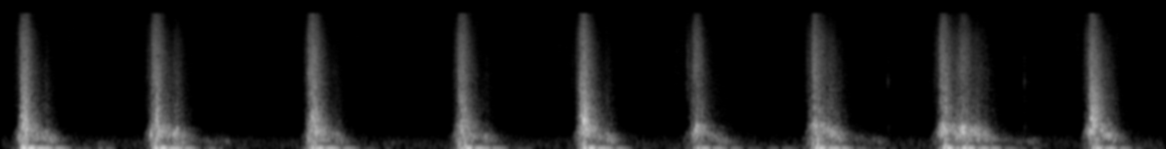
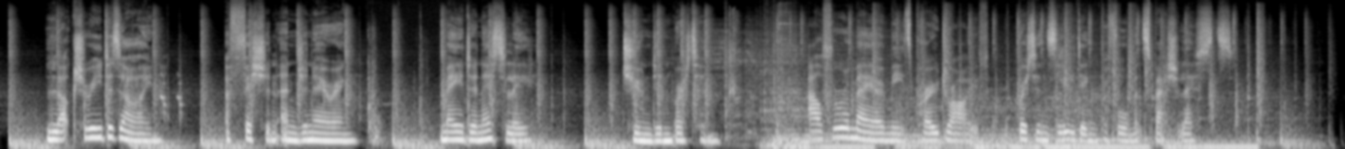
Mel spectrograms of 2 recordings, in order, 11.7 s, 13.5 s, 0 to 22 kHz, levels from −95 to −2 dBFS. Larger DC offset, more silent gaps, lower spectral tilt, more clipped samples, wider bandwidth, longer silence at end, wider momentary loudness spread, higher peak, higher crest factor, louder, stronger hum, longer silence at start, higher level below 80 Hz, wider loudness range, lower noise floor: neither; neither; about the same, -5 dB/octave vs -5 dB/octave; neither; second, 16 kHz vs 19 kHz; first, 0.4 s vs 0.25 s; first, 23 LU vs 14 LU; second, -8 dBFS vs -4 dBFS; first, 28 dB vs 14 dB; second, -34 LUFS vs -17 LUFS; neither; about the same, 0.2 s vs 0.1 s; second, -46 dBFS vs -26 dBFS; about the same, 5 LU vs 3 LU; first, -83 dBFS vs -37 dBFS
